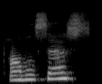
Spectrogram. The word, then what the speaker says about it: palimpsest: And you know, I studied, I'm not sure if I'm able to pronounce it correctly, the palimpsest.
